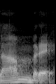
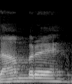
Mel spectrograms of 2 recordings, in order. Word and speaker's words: hambre: me, but, that's el hambre. El hambre, by the way, it's because the H is silent that we're doing this.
